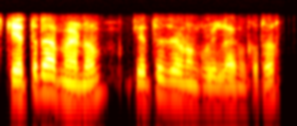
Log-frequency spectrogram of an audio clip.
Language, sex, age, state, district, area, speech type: Odia, male, 30-45, Odisha, Rayagada, rural, conversation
